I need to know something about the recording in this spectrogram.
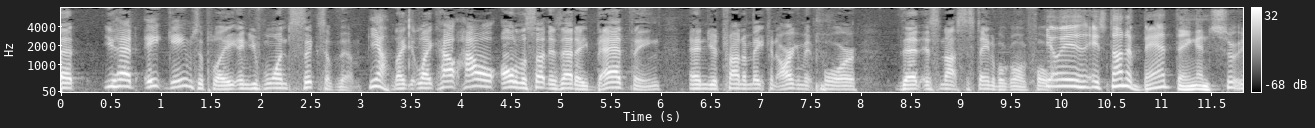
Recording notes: Live at Snoqualmie Casino.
